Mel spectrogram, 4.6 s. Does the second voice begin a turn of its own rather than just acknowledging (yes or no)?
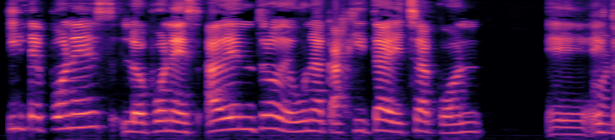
no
